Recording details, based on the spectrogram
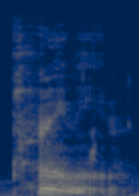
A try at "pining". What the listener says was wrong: You say pining like some people. You have like a hard time doing a hard G. say it sounds like you're saying pining when you say pining. Pining.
